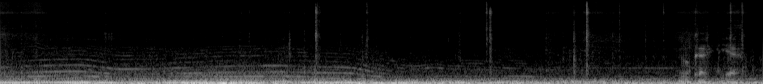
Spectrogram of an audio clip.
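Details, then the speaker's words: 2014 Ford Escape 1.6 EcoBoost automatic, 108,000 miles, stuck in first gear and reportedly no reverse: a clear whine rising and falling over the engine drone, so the transmission is clearly unhappy, pointing to internal transmission failure. "oh and the transmission is whining I do not know if you can hear that in the video oh yeah there's definitely a problem here transmission does not sound happy"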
